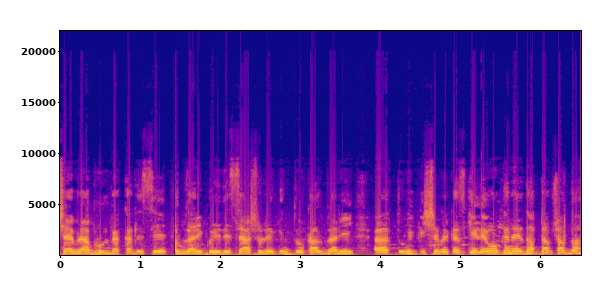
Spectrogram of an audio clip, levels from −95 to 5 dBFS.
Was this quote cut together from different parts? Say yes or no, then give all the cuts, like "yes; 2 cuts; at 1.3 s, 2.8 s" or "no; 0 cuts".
yes; 1 cut; at 1.4 s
